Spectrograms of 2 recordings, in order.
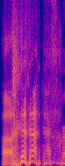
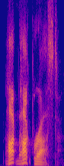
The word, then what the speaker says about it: Haqparast: I have his name spelled phonetically here. Hesper. Nope. Nope. Haqparast.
